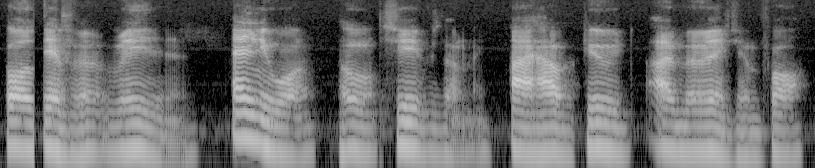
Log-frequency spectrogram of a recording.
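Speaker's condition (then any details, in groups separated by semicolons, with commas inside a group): Motor neurone disease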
